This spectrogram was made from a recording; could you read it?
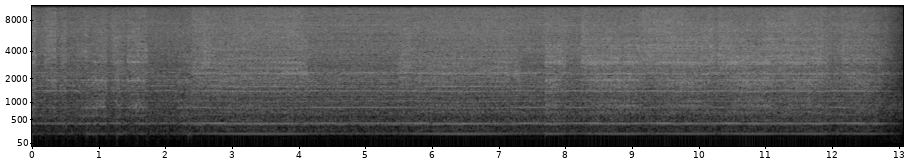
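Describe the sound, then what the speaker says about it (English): A grinder runs continuously as it profiles a wooden knife handle, a steady loud motor hum with a bright abrasive hiss that shifts slightly as the wood is worked. "I'll head to the grinder to profile the handle"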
